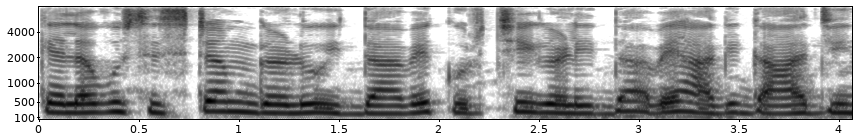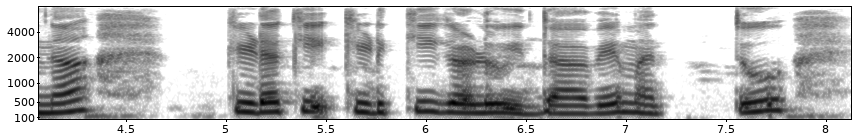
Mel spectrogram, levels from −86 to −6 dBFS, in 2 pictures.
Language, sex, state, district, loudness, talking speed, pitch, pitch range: Kannada, female, Karnataka, Bangalore, -16 LUFS, 80 wpm, 230 Hz, 210-245 Hz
